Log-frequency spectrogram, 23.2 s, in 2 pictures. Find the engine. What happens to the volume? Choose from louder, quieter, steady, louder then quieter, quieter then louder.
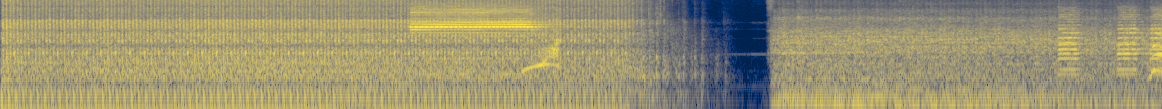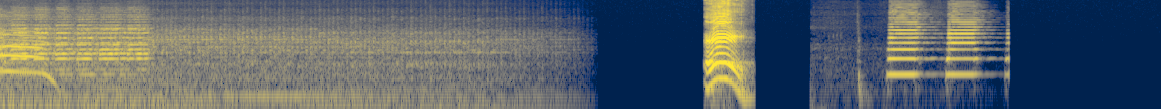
quieter.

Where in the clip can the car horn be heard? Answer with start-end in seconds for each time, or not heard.
4.0-5.5, 10.6-13.2, 20.2-21.8.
